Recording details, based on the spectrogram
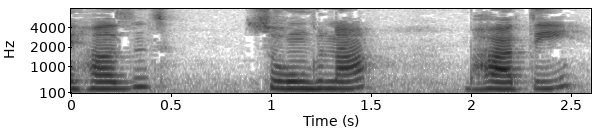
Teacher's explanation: जब इसका उच्चारण किया जाता है तो वायु नाक व मुख दोनों से निकलती है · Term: चंद्रबिंदु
